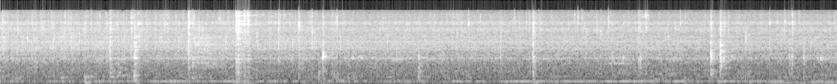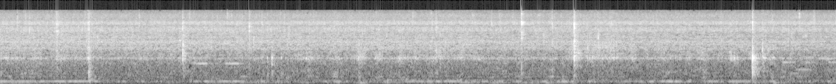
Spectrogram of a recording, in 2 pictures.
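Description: Alu vadi pieces of colocasia leaf and moong dal shallow-frying in oil in a non-stick pan: a steady sizzle with scattered sharp pops and crackles, a little louder in the first second or so.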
